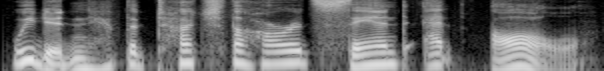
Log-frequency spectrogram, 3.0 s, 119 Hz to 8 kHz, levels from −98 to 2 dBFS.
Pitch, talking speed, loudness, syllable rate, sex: 145 Hz, 200 wpm, -18 LUFS, 4.1 syllables/s, male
